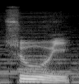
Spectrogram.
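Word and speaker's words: 注意: One of those accented on the first syllable.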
